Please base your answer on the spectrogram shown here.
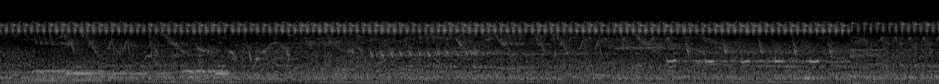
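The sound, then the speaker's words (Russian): A river warbler's song: a steady, high, insect-like, grasshopper-like reeling that carries on without a break, with other birds chirping and calling faintly in the background. “Не думайте, что это стрекочет кузнечик. Это песни камышовки.”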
